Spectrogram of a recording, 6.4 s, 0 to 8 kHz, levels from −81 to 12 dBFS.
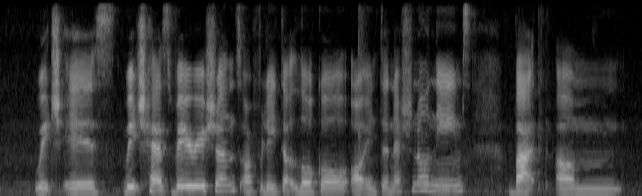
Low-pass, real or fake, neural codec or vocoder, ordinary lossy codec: none; real; none; none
